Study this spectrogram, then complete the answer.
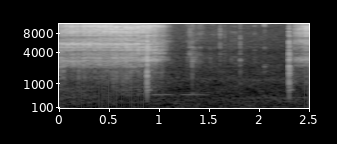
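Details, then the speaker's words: Egg Shell Mini Racer tiny RC toy car, first test after charging: a high, thin buzz, a pause and a click, then the buzz again. The small drive motor runs cleanly. "all right so all right yeah it works"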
